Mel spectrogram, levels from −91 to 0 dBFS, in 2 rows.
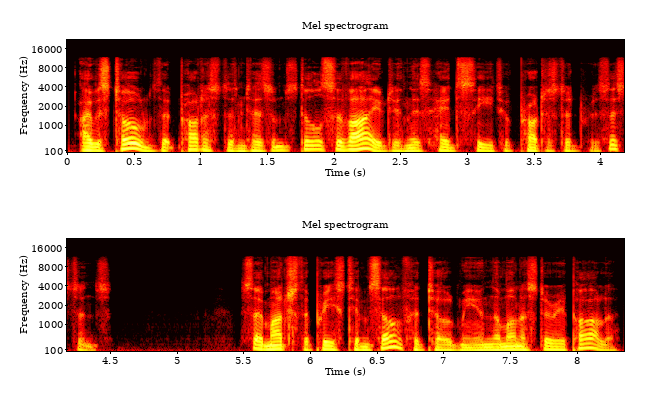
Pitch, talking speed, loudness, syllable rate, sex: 110 Hz, 185 wpm, -20 LUFS, 5.7 syllables/s, male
